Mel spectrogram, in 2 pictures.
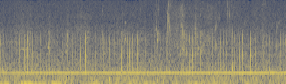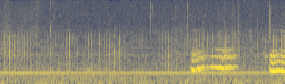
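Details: Young kittens whose eyes have just opened, indoors; after a quiet stretch of faint clicks, two short high meows come near the end, the last one cut off, over a steady low hum.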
